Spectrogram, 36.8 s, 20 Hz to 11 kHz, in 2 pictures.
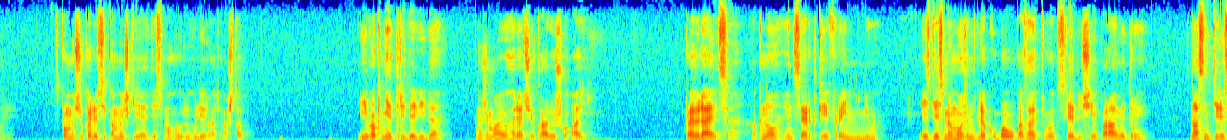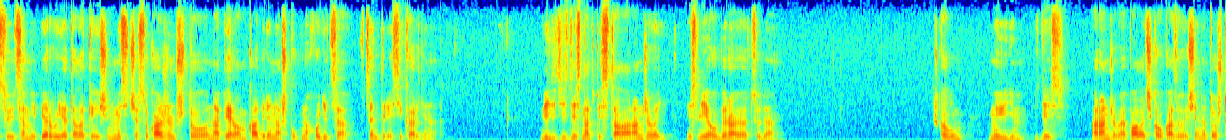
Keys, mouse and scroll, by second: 1.2-1.7 middle drag, 4.0-4.7 middle drag, 8.7 i, 28.5 click.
